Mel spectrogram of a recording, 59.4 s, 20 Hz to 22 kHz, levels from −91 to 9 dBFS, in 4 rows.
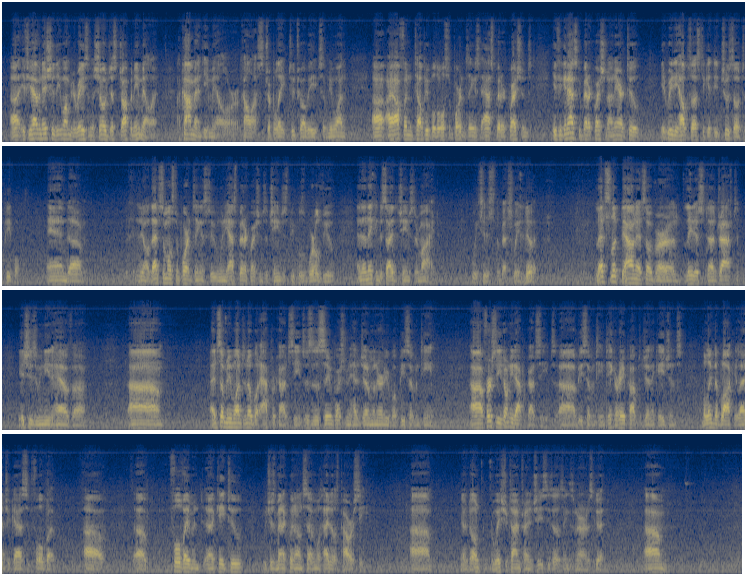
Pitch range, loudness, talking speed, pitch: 95-120 Hz, -22 LUFS, 190 wpm, 105 Hz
